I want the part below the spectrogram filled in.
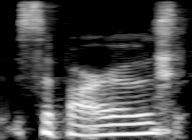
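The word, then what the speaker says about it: Sbarro: It all sort of melts into each other, and it's funny that you said Sbarros. – am I saying that right? Yeah, yeah, um, small.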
